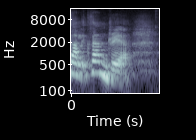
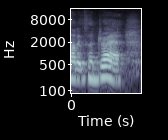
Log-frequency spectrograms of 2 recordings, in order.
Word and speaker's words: Alexandria: it became alexandria and nobody can pronounce it right they always you know they look at it on the page and they're like oh it's alexandria and that's annoying anyway it's alex andrea but just call me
